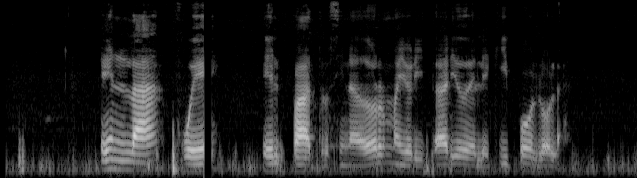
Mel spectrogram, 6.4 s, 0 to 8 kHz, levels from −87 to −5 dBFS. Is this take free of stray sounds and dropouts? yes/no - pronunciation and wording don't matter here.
no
